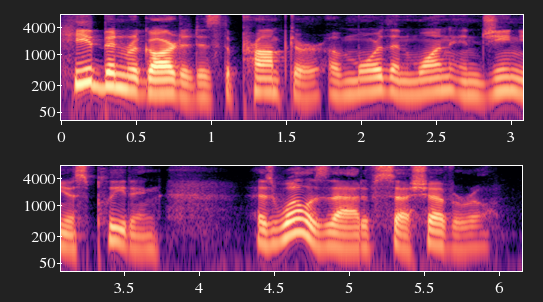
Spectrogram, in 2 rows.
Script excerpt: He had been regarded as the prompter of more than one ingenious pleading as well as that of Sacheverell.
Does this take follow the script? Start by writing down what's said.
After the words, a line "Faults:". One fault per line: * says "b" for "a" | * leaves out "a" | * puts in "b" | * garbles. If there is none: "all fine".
He had been regarded as the prompter of more than one ingenious pleading as well as that of Sacheverell.
Faults:
all fine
